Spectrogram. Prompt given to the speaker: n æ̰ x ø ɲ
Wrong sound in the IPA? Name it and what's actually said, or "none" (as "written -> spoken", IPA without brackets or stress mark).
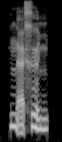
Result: none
